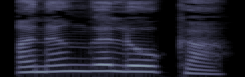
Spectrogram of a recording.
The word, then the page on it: ಅನಂಗಲೋಕ: anaŋgalōka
